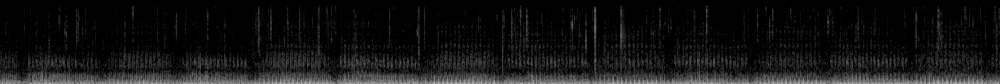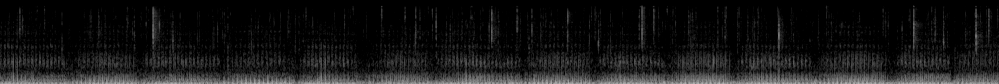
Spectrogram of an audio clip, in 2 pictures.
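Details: Long stretch of soft cat purring, a dense low vibration pulsing with each breath, accompanied by frequent crackling and snapping of a fire in a fireplace.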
